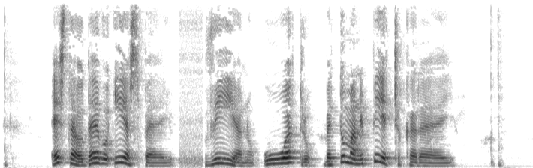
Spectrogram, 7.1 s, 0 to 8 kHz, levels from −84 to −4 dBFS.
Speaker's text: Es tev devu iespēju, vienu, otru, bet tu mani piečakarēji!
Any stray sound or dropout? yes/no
no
